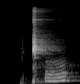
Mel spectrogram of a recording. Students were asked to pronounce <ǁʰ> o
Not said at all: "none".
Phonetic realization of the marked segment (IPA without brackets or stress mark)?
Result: ǁʰ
